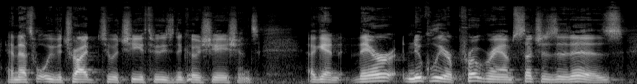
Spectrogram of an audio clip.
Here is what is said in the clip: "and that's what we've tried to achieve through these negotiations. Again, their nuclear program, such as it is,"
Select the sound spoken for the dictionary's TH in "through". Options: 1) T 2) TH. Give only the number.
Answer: 2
